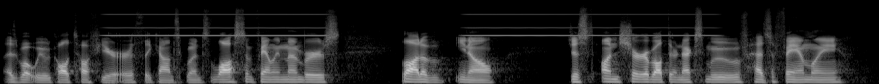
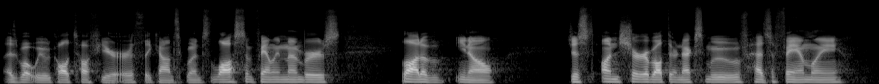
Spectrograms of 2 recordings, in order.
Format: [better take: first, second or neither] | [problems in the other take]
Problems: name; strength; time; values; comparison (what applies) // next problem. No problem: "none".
second | high-pitched whine; noticeable; from 1 to 3.5 s and from 4.5 to 7 s; 4 kHz, 10 dB below the speech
